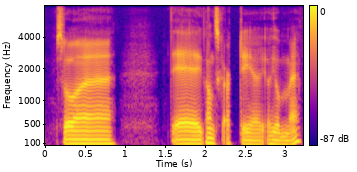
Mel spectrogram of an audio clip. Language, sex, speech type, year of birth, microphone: Norwegian, male, spontaneous, 1981, Shure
